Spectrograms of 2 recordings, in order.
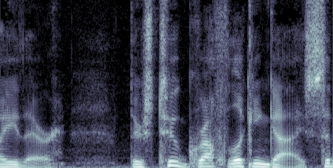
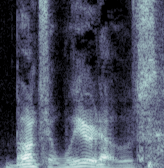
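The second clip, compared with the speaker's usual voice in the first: slow, lightly voiced biker; gruff biker; 2 semitones lower than usual. Biker remarking on the strangers to his mate, slow and mildly gruff. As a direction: draw it out slowly as a biker. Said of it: "All bikers sound like that".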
